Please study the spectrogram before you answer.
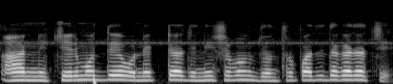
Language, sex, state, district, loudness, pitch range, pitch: Bengali, male, Assam, Hailakandi, -16 LUFS, 185-205 Hz, 195 Hz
